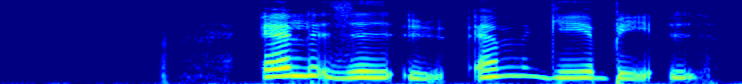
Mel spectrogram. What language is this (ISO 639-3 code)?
swe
